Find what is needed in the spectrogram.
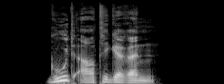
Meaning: inflection of gutartig: 1. strong genitive masculine/neuter singular comparative degree 2. weak/mixed genitive/dative all-gender singular comparative degree
- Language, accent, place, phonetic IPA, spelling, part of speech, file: German, Germany, Berlin, [ˈɡuːtˌʔaːɐ̯tɪɡəʁən], gutartigeren, adjective, De-gutartigeren.ogg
